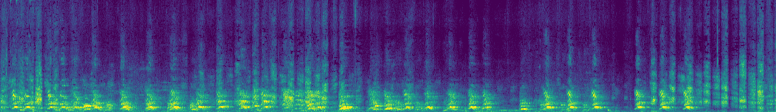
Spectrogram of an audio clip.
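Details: Rottweilers Marvin Gervi and Kacyno Gervi during mating in Hanoi, Vietnam; steady run of high, tonal whines and yelps, roughly two each second, with short pauses and a steady background hum.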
